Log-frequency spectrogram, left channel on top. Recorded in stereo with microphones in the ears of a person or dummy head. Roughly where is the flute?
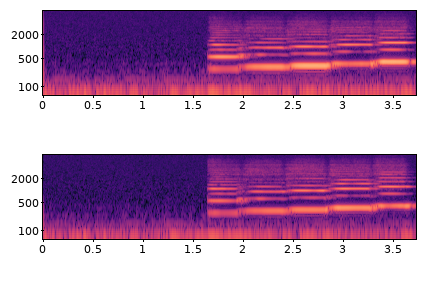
Right.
